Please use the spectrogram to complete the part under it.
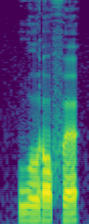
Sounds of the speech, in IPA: woɾɔfœ

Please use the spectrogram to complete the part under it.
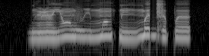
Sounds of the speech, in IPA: ɡə̃˩ɭə̃˩ jɔ̃˧ vi˧mɔ̃˥k͡pĩ˩ ŋ͡mə˥ d͡zə˧pə˧

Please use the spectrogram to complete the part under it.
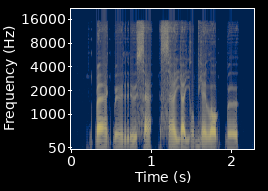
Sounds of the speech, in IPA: k͡pæːk͡pøːrʉsæ | sæjæjo bjɛlɔ k͡pɵ

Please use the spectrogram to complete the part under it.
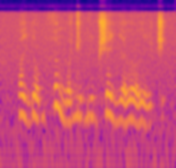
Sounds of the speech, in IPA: ʌ˧˩˧ʎɾo˩˧b hə˥˩ŋʷʌ˩˧ ɡʲə˧˩˧bi˥˩bʃɛ˥˩ʎə˧˩˧ lo˧˩˧li˩˧t͡ʃ

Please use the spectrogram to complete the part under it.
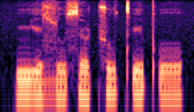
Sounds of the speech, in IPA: ɲe˨ɮu˨sœ˨ ʈ͡ʂu˦tʼe˦pʼo˦

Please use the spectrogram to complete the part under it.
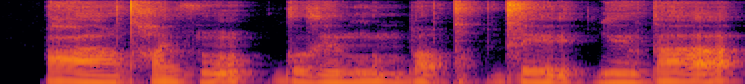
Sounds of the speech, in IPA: ʕaːtˤχelθõ | ɡʊɣɛ̃mŋʊmbotˤ | d͡ze | ɡẽlɡaː

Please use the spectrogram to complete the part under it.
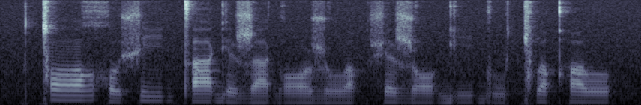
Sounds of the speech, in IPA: ǀɔː˦ʁχu˨ʃiː˦ɡ tʼa˦ɡe˨ʐa˨ ɡɔː˨ʐoː˨qʃɛ˦ ʐɔ˦ɡiː˦ɡu˨ ǀʰu˦qʰo˦

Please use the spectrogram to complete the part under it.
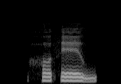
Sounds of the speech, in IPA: hɔθɛw

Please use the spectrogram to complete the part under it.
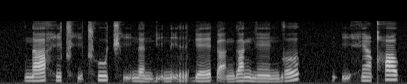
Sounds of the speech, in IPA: naː˨˥hi˧˩t͡sʰḭ˩t͡sʰuː˦ t͡ʃʰḭ˩˧˩nɛ˩nɠḭ˩nḭ˩˧˩r ɠeː˨˥ɠa̰˧˩ŋɡa˦ ŋɡẽː˩ŋɡɤ˨˥ | ʔḭ˧˩ hẽː˧˩qʰo˦

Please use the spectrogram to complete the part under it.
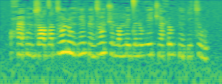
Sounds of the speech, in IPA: ħæ̃ʔũd͡zo dˤod͡zõ ɳũ ɡẽ pẽd͡zõ t͡ʃon̪ɒme d̪æɳuɦe t͡ʃẽħu pĩʔit͡su

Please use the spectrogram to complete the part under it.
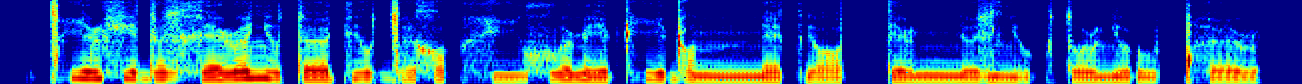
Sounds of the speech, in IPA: ǀʰiɭxʲɛdœz xɛɭœlʲo tœkʲoɡ͡ǀœxɔk xixʷœ ɳeʈʰiɖɔ nːɛk ɾʲɔtːeɭnːøz lʲuktoɭlʲu ɽu ǃʰœɭ

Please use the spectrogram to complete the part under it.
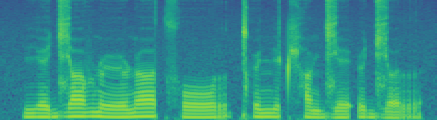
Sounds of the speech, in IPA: jed͡ʑɐːv ɳʏːɳɐː t͡sʰoːrǀʰʏ nʲat͡ʃʰaɳd͡ʑeʔʏ d͡ʑər

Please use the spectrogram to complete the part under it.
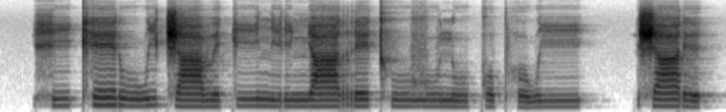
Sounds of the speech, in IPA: hiː˨kʰeː˦ɾuː˨wi˦ t͡ʃaː˨ βe˨kiː˨˦ ni˨ɾi˨ ɲaː˦ re˦ kʰuː˦ɣuː˦nuː˨ko˦ pʰʊ˨wiː˦ | ʃaː˦ɾɪ˨

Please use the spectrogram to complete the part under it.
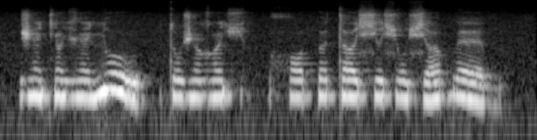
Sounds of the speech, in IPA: ʒɛ̃cə̃i̯ɣɛ̃ɲou̯ | toʒə̃ʁə̃ç | xɔθətɐ ɕəɕoɕɐ bɛb

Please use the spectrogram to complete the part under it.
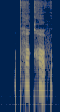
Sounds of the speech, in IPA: pʰɛqʰœf

